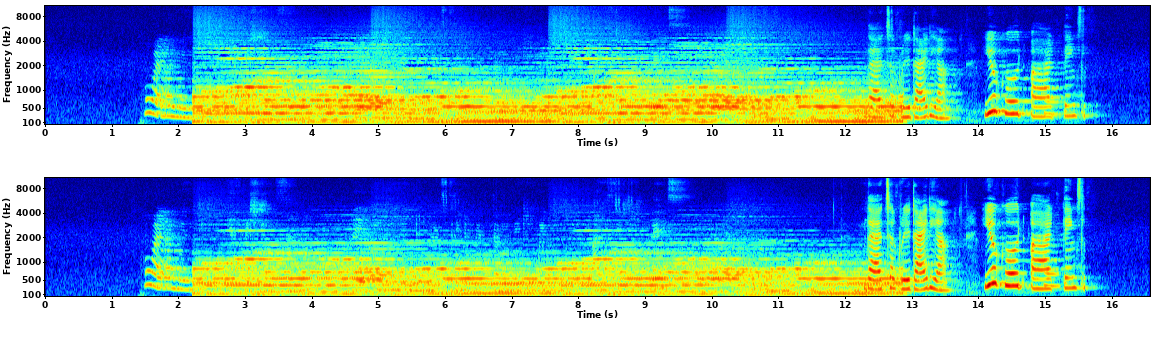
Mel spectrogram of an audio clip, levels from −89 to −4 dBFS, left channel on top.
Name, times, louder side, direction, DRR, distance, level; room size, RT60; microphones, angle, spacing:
voice 1, 1.4-4.1 4.6-7.9 8.2-9.5, right 1 dB, 45° right, 3.9 m, -33 dB
sound 1, 2.2-12.9, left 3 dB, 55° left, 1.0 m, -22 dB
voice 2, 12.3-13.6 14.1-15.6, right 4 dB, 80° right, 1.1 m, -20 dB
22.0 x 22.0 x 6.1 m
head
